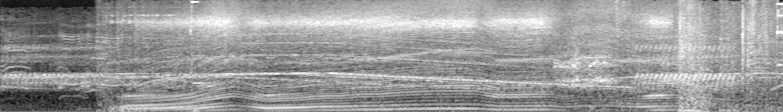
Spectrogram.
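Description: A motorcycle engine revs and roars.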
